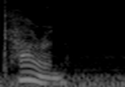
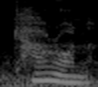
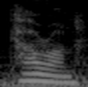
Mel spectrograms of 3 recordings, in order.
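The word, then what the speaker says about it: Charon: It's just as you described it, only your pronunciation is a little off. The name you heard wasn't Karen. It was C H A R O N. As in Karon, the fairyman of the dead. Karon, who in exchange for the right coin, helps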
